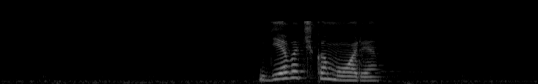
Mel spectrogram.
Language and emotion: Russian, neutral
